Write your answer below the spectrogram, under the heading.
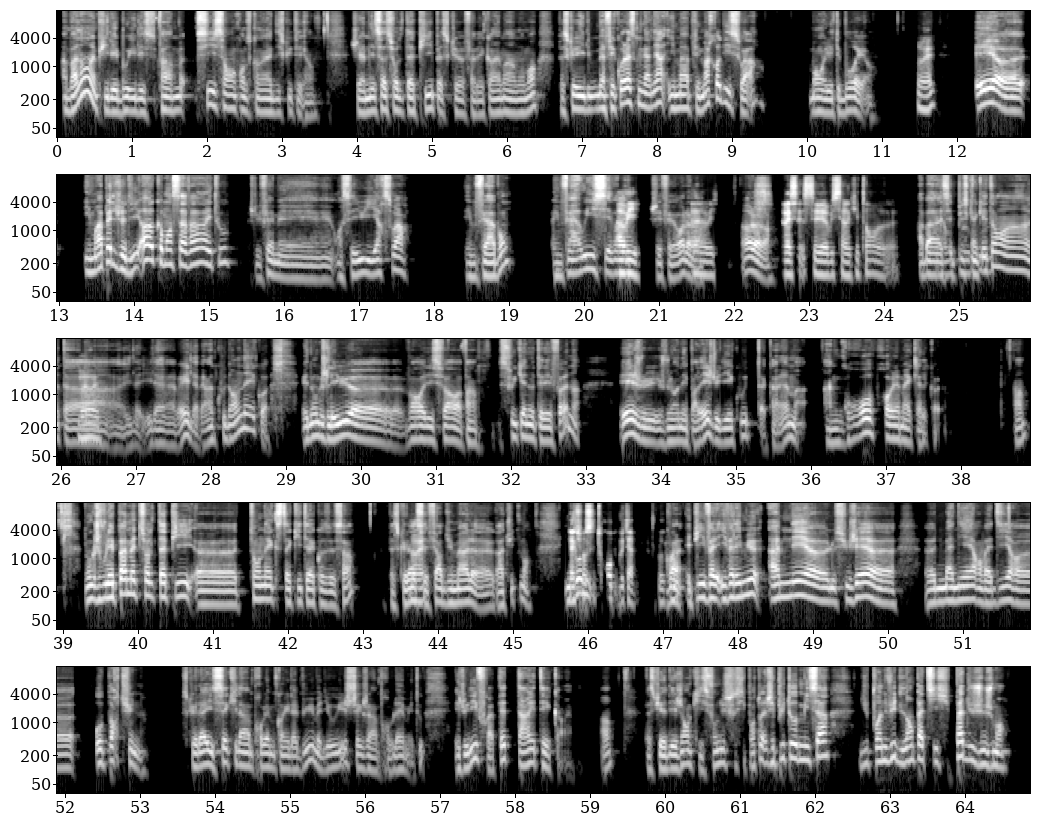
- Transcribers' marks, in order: none
- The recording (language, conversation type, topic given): French, podcast, Comment faire pour rester franc sans blesser les autres ?
- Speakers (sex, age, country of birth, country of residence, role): male, 20-24, France, France, host; male, 40-44, France, France, guest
